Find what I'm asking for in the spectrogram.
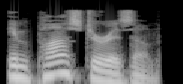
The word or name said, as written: impostorism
